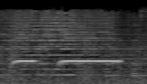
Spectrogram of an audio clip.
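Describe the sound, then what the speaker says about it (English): A steam engine whistle from a children's train show sounds twice, a short clear toot and then a longer sustained tone, steady in pitch and fairly close, standing alone against a quiet background. "And a whistle, which sounds like this."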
